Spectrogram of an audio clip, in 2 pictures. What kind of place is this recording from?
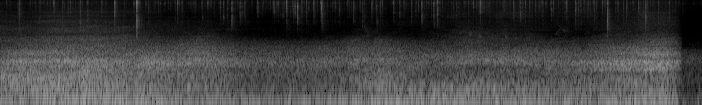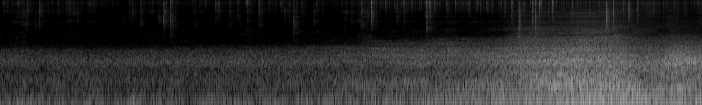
street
